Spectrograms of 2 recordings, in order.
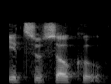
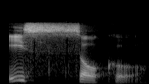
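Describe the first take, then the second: First: Both syllables of 'itsu' are said separately. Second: The 's' sound is stretched and blended in. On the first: The speaker calls it wrong. "You can say that if you want to" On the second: The speaker calls it right. "we're blending the itsu, we're making a contraction"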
